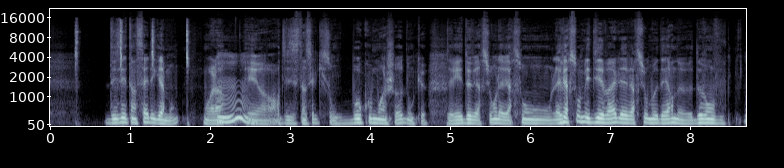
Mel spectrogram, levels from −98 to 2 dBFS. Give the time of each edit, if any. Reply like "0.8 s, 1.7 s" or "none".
1.8 s, 5.0 s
